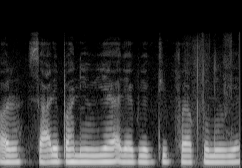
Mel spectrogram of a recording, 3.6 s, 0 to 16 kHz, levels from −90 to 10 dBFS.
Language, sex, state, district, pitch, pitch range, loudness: Hindi, male, Jharkhand, Deoghar, 140 Hz, 135-140 Hz, -15 LUFS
